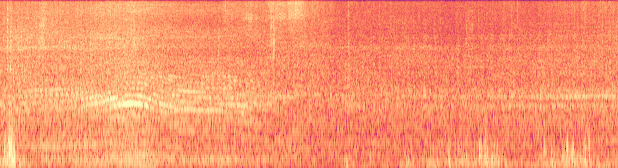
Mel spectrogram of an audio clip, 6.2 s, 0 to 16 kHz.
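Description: Jungheinrich TFG 435 LPG forklift engine running as the truck drives and turns, with a whine that rises and falls in pitch during the first couple of seconds. A sharp knock right at the start and a few lighter knocks later on.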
